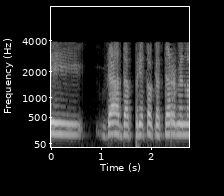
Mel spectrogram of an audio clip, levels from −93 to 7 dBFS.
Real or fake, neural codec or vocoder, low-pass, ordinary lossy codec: real; none; 7.2 kHz; AAC, 16 kbps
